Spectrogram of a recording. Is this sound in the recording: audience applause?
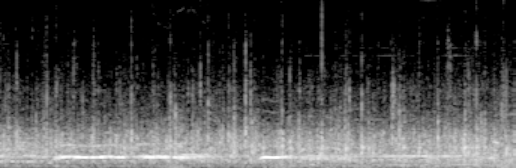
yes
